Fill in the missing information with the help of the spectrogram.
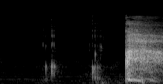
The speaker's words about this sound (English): I'm going to pause here for a dramatic sip of tea. For those interested, it is chaga tea from Four Sigmatic. Decaf.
